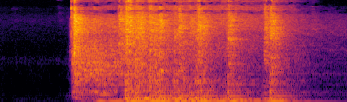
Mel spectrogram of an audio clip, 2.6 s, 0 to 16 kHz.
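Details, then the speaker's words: Ford 302 V8 in a Fox-body Mustang, first start after new cam, freshened top end and temporarily wired MSD ignition, spark confirmed, small splash of old gas: catches on cranking, rumbles unevenly about 1.5 seconds, then dies starved of fuel. "Wow. Fired right up. Wants to, at least. That was a little too much."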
